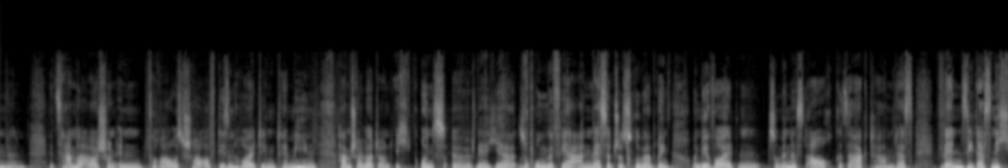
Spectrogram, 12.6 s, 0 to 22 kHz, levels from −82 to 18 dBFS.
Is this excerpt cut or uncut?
cut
